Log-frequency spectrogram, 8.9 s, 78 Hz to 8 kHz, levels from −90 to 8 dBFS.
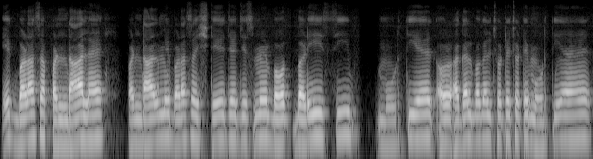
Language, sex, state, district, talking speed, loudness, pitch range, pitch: Hindi, male, Rajasthan, Nagaur, 140 wpm, -19 LUFS, 125-140 Hz, 135 Hz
